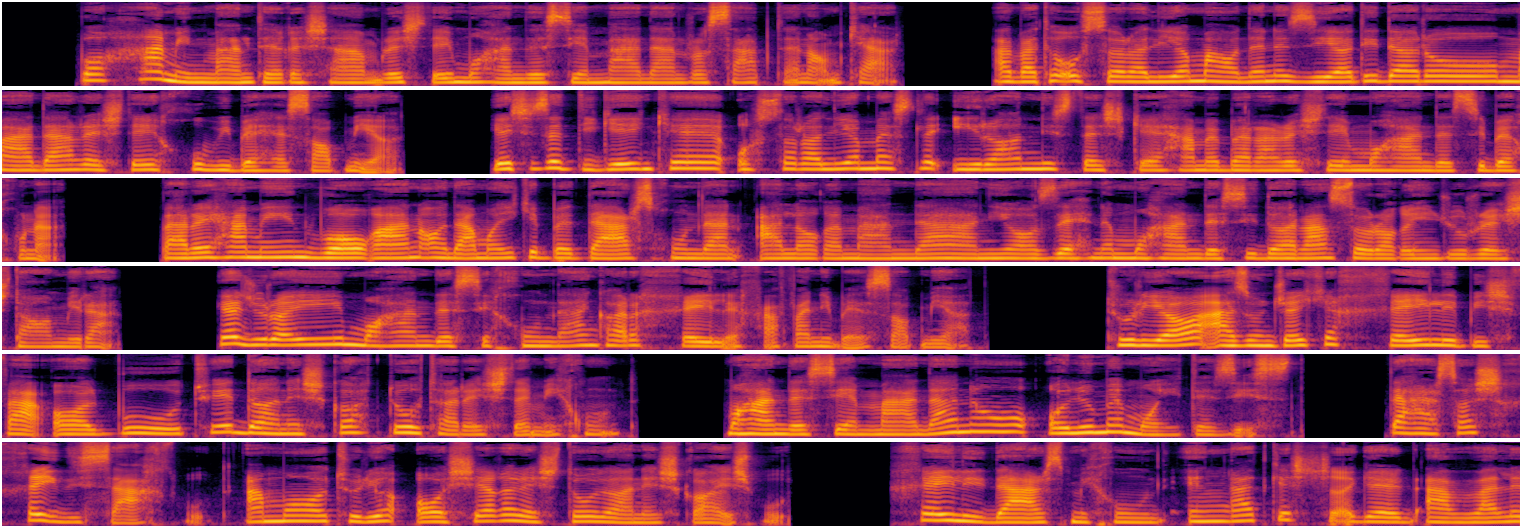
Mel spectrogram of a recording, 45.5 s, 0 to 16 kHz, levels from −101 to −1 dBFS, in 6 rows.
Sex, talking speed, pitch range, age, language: female, 135 wpm, 185-230 Hz, 10-29, Persian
